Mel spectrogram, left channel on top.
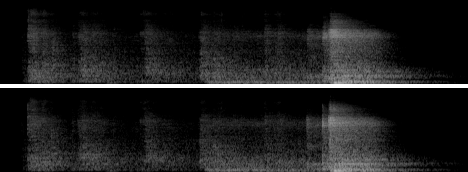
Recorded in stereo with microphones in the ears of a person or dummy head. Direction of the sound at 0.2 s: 45° right (ahead or behind).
